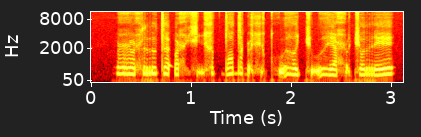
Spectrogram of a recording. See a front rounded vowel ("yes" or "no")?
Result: no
